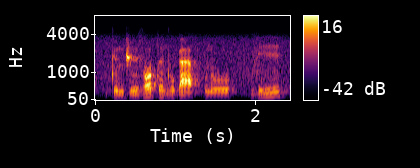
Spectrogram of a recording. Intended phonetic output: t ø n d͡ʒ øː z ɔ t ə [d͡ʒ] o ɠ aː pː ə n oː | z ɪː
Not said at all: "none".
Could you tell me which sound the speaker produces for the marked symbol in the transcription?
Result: d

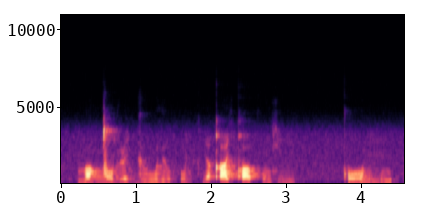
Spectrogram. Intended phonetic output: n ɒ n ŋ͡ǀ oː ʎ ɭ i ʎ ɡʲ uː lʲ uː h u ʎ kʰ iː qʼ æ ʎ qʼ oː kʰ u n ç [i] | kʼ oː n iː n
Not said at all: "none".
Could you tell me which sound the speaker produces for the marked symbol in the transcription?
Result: iː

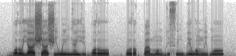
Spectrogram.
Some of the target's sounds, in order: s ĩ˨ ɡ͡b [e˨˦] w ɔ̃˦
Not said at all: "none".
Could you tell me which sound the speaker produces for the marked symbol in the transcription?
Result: e˧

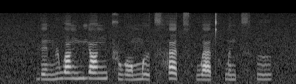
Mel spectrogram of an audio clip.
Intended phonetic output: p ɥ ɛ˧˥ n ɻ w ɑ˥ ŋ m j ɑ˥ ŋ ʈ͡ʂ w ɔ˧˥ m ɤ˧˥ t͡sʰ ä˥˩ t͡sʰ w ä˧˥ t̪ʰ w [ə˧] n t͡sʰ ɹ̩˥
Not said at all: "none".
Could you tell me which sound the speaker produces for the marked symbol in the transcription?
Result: ə˧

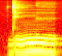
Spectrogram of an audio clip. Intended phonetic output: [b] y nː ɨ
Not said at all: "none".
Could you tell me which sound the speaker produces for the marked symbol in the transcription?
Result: d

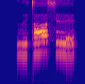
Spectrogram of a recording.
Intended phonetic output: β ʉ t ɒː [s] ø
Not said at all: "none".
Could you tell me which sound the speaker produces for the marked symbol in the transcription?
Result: s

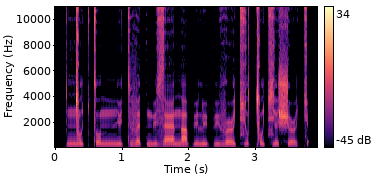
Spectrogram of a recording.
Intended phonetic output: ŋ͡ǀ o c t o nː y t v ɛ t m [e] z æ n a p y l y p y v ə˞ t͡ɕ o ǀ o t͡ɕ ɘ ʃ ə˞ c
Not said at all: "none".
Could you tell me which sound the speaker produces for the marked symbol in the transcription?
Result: y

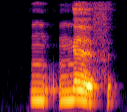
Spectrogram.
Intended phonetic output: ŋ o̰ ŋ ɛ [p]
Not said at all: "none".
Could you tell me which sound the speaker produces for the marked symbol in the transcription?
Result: f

